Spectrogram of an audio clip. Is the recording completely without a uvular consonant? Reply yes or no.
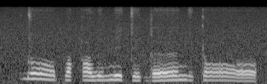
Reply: no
